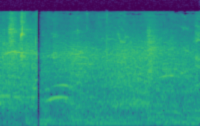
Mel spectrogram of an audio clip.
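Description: Game sound in a basketball arena during play: a steady crowd hum with a basketball being dribbled on the hardwood court, broken by a brief dropout a little under half a second in.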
